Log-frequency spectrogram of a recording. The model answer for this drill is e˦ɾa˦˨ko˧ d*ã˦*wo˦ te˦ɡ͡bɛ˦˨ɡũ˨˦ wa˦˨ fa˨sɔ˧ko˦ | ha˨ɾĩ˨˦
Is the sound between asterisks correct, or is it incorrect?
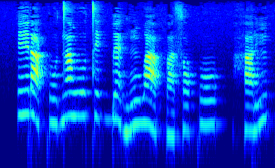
correct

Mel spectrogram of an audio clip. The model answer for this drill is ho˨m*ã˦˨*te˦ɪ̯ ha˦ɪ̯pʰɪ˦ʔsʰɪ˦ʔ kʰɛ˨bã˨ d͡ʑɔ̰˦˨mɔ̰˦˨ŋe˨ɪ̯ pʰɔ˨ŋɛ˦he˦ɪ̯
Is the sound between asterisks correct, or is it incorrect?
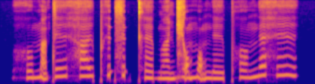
correct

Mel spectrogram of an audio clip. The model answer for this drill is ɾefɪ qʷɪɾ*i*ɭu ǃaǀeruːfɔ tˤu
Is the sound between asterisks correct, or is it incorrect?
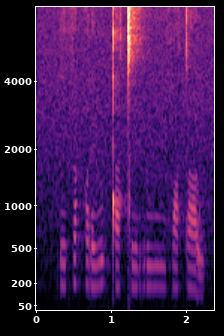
incorrect: ɪ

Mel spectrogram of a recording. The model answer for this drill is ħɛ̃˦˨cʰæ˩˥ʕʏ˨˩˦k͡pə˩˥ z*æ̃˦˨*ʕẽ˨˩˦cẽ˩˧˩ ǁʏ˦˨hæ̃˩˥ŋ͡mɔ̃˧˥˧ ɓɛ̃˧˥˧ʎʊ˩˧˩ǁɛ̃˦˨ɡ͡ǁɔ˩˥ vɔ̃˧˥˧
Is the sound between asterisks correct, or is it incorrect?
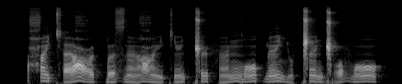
incorrect: æ̃˨˩˦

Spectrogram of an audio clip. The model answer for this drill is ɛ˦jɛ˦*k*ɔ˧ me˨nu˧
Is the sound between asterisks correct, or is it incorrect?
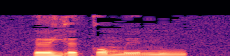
correct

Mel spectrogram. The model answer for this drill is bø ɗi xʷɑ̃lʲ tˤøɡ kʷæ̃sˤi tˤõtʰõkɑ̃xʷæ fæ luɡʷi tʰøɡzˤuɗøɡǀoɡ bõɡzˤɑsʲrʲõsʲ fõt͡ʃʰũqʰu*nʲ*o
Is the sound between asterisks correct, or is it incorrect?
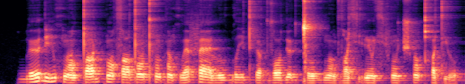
incorrect: tʲ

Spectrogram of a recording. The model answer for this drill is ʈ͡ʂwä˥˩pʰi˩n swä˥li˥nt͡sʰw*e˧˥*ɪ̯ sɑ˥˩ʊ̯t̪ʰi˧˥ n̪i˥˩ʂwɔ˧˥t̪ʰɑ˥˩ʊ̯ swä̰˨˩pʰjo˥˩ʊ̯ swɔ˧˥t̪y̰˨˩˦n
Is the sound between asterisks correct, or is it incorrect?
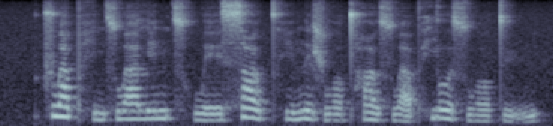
correct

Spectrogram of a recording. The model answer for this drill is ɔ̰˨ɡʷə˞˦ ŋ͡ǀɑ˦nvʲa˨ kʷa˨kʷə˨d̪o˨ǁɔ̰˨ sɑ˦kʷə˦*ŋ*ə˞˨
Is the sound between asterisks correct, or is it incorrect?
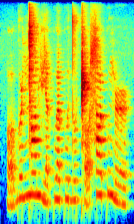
correct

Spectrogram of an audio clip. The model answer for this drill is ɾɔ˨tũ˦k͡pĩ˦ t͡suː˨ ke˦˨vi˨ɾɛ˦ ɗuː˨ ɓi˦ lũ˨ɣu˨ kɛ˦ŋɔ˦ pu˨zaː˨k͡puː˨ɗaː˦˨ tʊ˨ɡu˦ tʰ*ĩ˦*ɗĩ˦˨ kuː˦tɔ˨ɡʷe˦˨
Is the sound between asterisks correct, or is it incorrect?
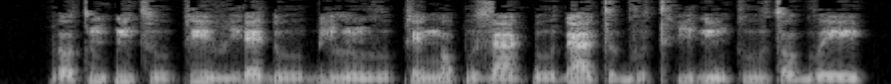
incorrect: i˦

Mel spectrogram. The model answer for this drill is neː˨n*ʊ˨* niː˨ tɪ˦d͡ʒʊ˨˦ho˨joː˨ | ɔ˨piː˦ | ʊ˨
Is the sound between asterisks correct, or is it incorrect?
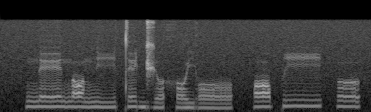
incorrect: ɔ˨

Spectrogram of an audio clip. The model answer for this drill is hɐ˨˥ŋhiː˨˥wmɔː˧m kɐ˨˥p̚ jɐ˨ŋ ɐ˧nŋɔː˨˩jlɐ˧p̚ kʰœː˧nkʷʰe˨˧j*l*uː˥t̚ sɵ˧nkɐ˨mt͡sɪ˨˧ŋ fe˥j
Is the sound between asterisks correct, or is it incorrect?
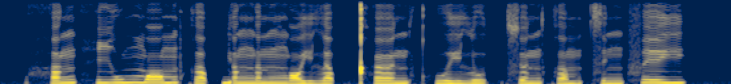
correct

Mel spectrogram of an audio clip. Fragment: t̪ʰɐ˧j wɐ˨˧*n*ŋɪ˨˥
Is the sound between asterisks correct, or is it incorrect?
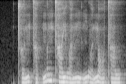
correct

